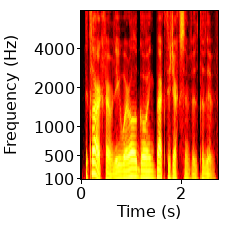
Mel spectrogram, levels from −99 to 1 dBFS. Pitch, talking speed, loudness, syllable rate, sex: 110 Hz, 240 wpm, -18 LUFS, 6.6 syllables/s, male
